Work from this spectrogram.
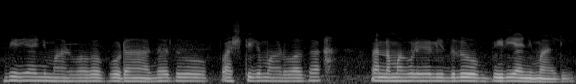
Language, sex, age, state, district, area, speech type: Kannada, female, 45-60, Karnataka, Udupi, rural, spontaneous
